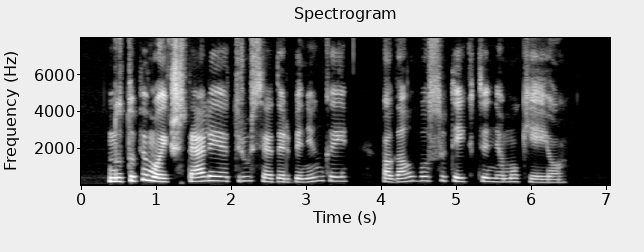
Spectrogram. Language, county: Lithuanian, Vilnius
